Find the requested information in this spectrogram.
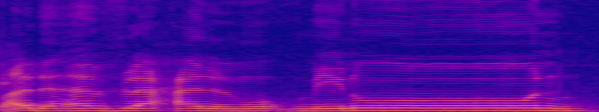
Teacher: Qad aflah, dal tu dia menggelusur sikit ke depan. Kita sembunyi sikit.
